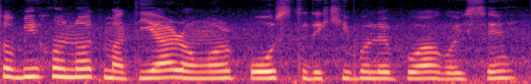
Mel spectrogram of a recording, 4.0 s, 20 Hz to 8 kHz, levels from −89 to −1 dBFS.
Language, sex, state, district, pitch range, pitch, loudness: Assamese, female, Assam, Kamrup Metropolitan, 230-255 Hz, 240 Hz, -13 LUFS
